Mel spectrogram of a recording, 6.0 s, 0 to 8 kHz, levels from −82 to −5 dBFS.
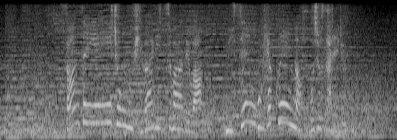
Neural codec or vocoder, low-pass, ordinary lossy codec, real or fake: none; 7.2 kHz; AAC, 32 kbps; real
